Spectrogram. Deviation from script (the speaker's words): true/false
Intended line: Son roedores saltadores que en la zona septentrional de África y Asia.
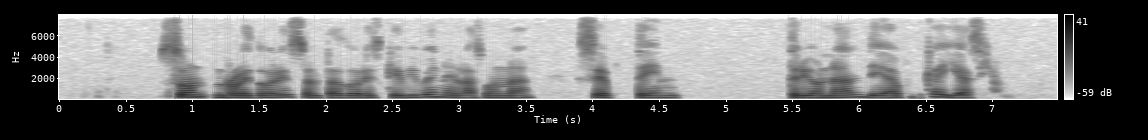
true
